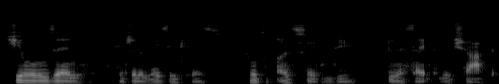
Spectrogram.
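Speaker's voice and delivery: low, soft storytelling voice; hushed romantic story reading. Acted. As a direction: read it quietly, like an intimate confession. Reads a romantic post aloud.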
